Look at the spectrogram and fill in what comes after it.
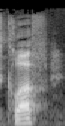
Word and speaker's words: Clough: especially when your last name is Clough and it's pronounced that way, and your parents didn't think, hey, maybe we should spell Elliot with two L's and two T's.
